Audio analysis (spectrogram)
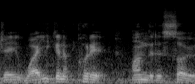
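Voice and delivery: normal talking voice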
